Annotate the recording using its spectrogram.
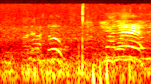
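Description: Faint, distant shouts of players on a football pitch: a couple of short calls, then a longer held shout near the end, over an otherwise quiet background.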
